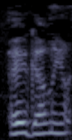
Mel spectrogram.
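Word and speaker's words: euangelion (εὐαγγέλιον): De GG als NG, zoals koningin. Hè? Dus angelon euangelion, eh, dus angelon.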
